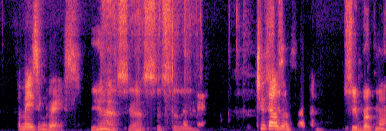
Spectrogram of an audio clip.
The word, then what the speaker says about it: Cecilia: Cecilia? Am I pronouncing that right? Amazing Grace. Yes, Cecilia.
